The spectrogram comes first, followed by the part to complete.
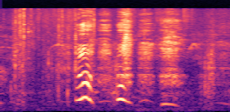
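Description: Young children giving three short, high squeals of excitement as their playground basket swing starts moving.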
